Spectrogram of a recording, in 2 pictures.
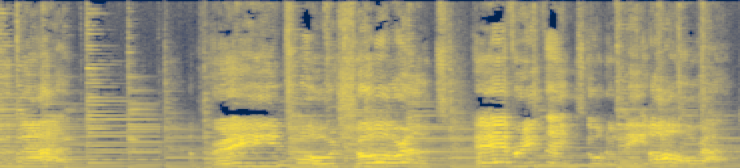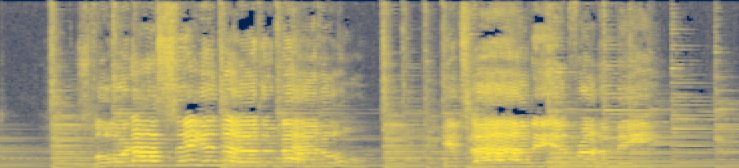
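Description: A woman singing a slow gospel song in phrases with wavering held notes, accompanied by an acoustic guitar.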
